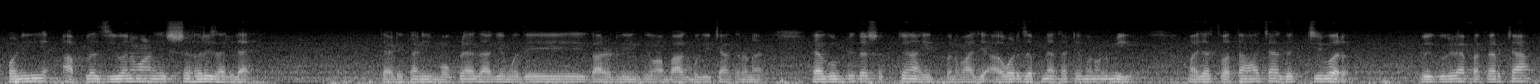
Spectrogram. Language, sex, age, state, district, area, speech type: Marathi, male, 30-45, Maharashtra, Nanded, urban, spontaneous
